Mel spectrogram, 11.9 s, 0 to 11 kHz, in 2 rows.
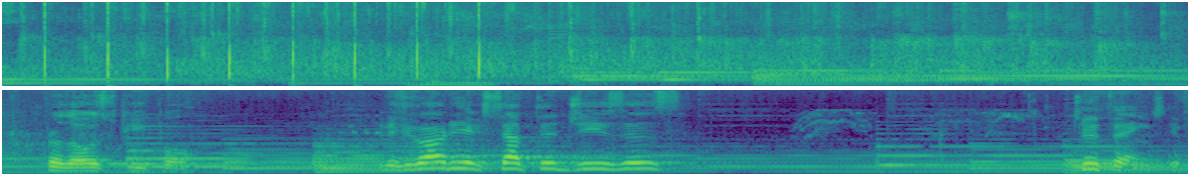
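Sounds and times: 
audience clapping sharply: 0.0s - 6.4s
instrumental music: 0.0s - 11.8s
speech: 6.2s - 7.1s, 7.8s - 9.4s, 11.3s - 11.8s.

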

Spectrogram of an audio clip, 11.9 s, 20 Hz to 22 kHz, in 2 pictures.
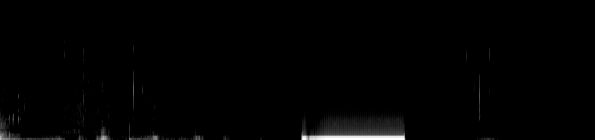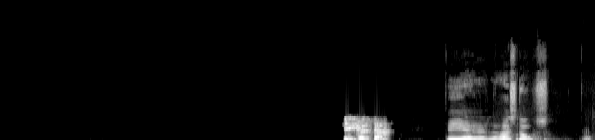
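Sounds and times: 
telephone ringing tone: 3.0s - 4.1s
speech: 9.4s - 11.8s.

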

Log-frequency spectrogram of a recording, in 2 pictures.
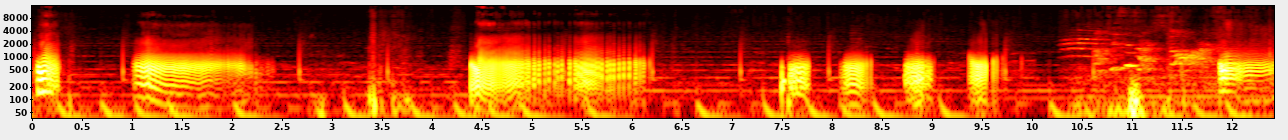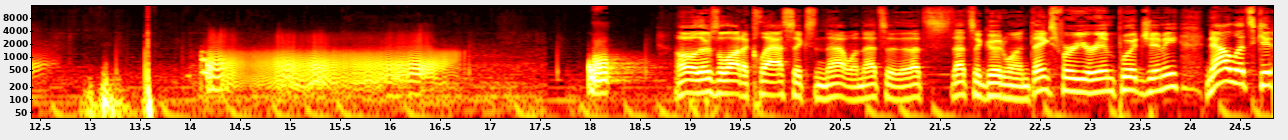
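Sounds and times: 
speech: 0.0s - 0.4s, 19.2s - 24.8s
recorded farts: 0.0s - 2.6s, 3.4s - 6.3s, 7.5s - 9.9s, 11.9s - 12.8s, 14.0s - 16.9s, 18.0s - 18.7s.

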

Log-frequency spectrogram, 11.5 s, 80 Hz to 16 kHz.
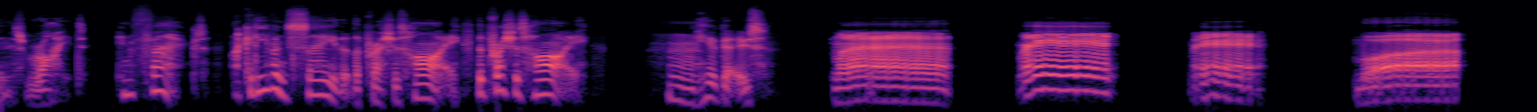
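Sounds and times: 
speech: 0.1s - 9.5s
person on a phone call imitating sheep bleating: 6.2s - 9.5s, 10.2s - 11.0s.

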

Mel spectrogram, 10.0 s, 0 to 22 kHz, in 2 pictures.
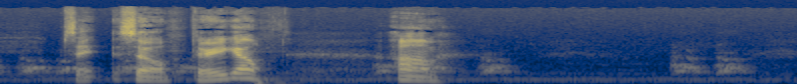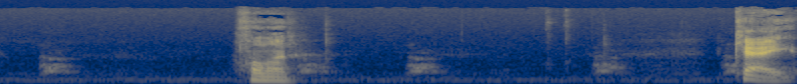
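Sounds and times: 
dog barking: 0.0s - 1.4s, 2.3s - 3.3s, 4.2s - 5.6s, 6.8s - 7.8s, 8.7s - 9.8s
low steady hum: 0.0s - 9.9s
speech: 0.4s - 1.8s, 2.4s - 2.8s, 6.5s - 6.9s, 9.6s - 9.9s.

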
